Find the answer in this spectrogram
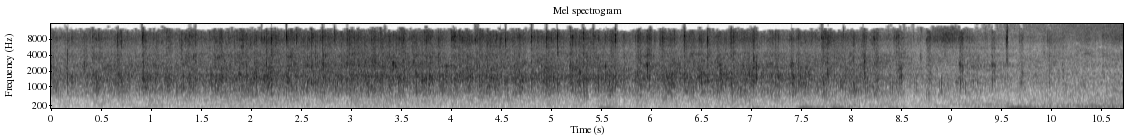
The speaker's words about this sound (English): He spoke on Wednesday at the UN General Assembly's general debate, and he ascended to the podium to rather wide applause from the assembled heads of state.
